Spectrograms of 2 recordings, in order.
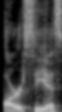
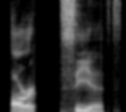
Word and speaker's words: Arceus: Amy told me it's not pronounced Arceus because you have the Arc phone. So Amy says it's Arceus.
